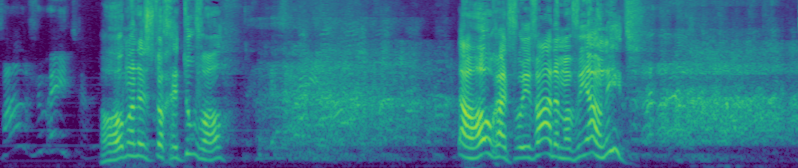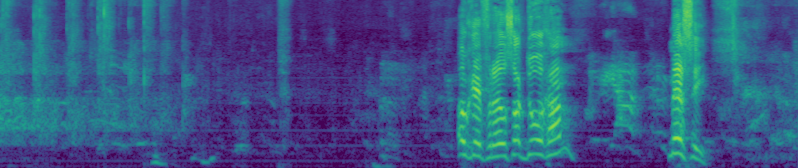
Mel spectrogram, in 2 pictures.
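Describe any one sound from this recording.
An elderly man speaks loudly and expressively on a stage.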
